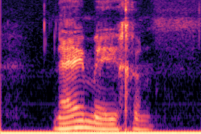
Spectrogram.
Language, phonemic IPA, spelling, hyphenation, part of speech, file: Dutch, /ˈnɛi̯ˌmeː.ɣə(n)/, Nijmegen, Nij‧me‧gen, proper noun, Nl-Nijmegen.ogg
- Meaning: Nijmegen (a city and municipality of Gelderland, Netherlands)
